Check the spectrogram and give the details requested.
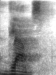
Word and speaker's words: Glamis: It's pronounced as Glamis.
